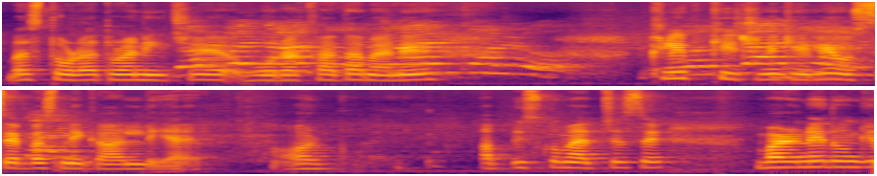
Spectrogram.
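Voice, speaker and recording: A woman's voice: medium pitch, a little hiss or hum. Chatty woman vlogger telling a story. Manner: chatty, mixing English words into Hindi. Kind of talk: casual storytelling vlog.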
